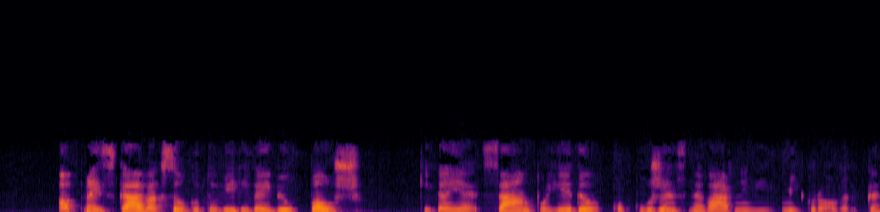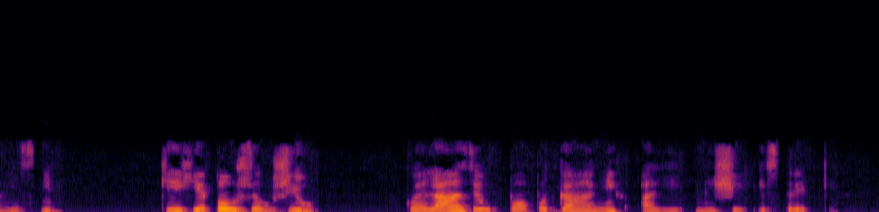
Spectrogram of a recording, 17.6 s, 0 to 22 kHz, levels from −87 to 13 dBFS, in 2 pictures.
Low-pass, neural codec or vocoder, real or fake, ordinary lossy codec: 19.8 kHz; codec, 44.1 kHz, 7.8 kbps, DAC; fake; MP3, 48 kbps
